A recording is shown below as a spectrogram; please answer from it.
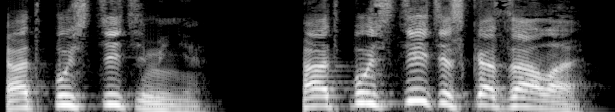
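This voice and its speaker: A woman's voice: deep voice, big pitch swings, brisk, voice pushed up. A man voicing a fierce young street girl who screams insults in a furious, spitting way. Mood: accusing shouts.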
